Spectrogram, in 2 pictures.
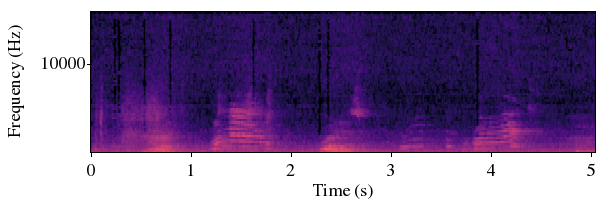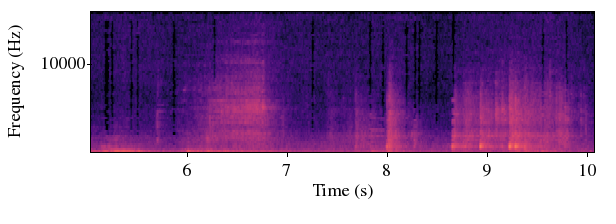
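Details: Hungry house cat Cinnamon calls while guiding her owner toward her favorite food: a run of short, rising meows in quick succession, then a lower drawn-out one, followed by rustling, footsteps and a person's voice indoors.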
